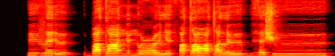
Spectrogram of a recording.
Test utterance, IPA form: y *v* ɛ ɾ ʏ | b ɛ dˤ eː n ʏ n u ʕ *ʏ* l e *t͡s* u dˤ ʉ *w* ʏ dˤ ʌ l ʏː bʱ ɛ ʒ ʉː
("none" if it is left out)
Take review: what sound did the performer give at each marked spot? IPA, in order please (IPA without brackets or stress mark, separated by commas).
v, ʏ, θ, w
